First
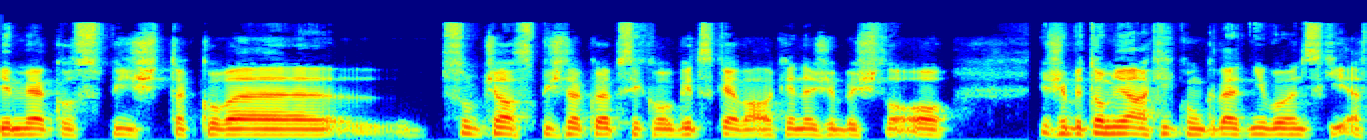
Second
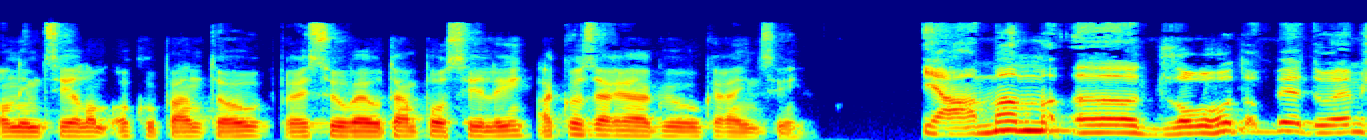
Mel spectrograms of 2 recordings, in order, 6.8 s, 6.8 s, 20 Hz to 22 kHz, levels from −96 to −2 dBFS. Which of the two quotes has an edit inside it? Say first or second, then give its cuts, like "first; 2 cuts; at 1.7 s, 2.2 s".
first; 1 cut; at 5.9 s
